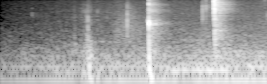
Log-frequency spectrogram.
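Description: Three faint, sharp clicks about half a second apart over quiet room tone.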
